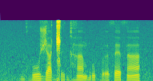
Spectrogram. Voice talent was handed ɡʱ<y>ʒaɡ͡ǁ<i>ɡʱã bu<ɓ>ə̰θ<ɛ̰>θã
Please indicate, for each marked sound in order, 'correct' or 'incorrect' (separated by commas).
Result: incorrect, incorrect, incorrect, incorrect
